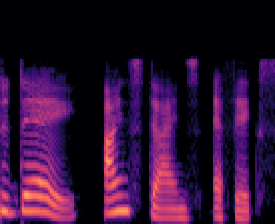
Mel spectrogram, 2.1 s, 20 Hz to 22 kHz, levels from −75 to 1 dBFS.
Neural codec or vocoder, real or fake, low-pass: codec, 16 kHz in and 24 kHz out, 0.4 kbps, LongCat-Audio-Codec, two codebook decoder; fake; 7.2 kHz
